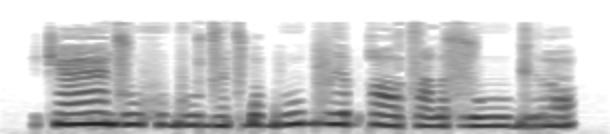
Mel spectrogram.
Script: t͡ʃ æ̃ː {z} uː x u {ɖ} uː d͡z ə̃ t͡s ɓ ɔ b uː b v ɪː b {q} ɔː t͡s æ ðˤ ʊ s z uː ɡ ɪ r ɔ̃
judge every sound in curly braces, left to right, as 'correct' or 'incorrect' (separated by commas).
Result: incorrect, incorrect, correct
